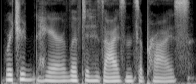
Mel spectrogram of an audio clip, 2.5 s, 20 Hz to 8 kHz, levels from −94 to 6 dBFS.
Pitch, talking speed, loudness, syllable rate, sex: 150 Hz, 170 wpm, -17 LUFS, 4.8 syllables/s, female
